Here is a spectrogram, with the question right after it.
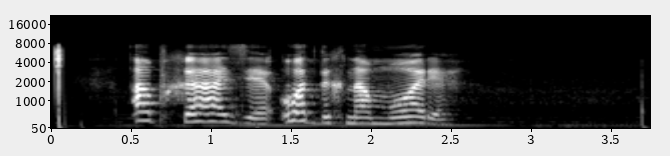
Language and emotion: Russian, positive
